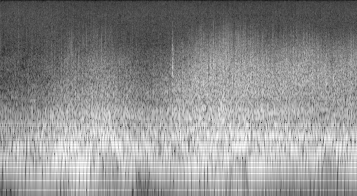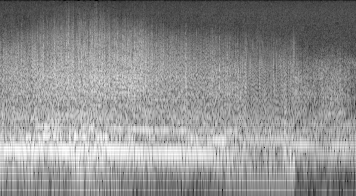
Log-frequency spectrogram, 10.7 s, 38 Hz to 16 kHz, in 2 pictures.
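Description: Twin-engine B-26 Marauder bombers taking off, their Pratt & Whitney R-2800 radial engines running at full power in a steady roar. The roar swells about a second in and eases a little near the end.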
